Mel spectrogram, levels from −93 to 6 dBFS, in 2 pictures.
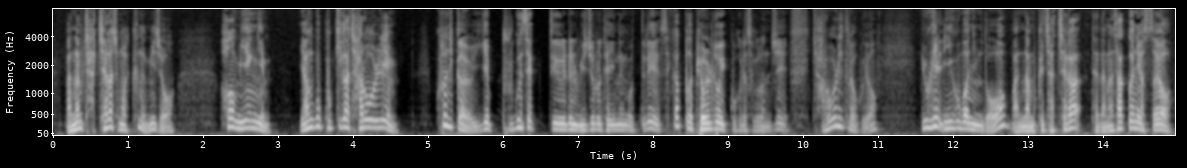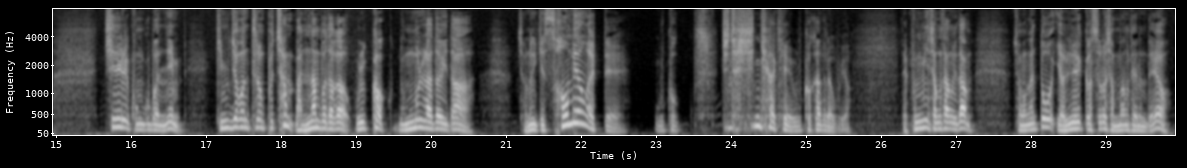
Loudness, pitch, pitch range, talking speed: -19 LUFS, 140 Hz, 120-170 Hz, 310 characters per minute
